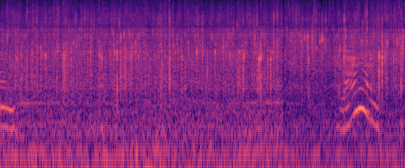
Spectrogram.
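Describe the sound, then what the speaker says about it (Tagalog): A whole chicken fries in hot oil, browning for hamonado, with a dense, continuous spitting sizzle that stays loud and close the whole time, and a brief voice-like rising tone near the end. "Kabilang side naman po ang ating ipiprito ng bahagya."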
